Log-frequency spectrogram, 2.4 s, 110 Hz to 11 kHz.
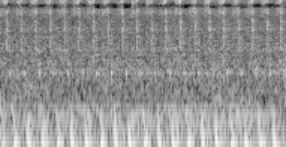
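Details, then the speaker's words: Cub Cadet 1250 hydrostatic garden tractor, sat 20 years under a barn shelter, first start after carb cleaning: steady, even single-cylinder idle with regular firing, no misses or knocks, quiet after blowing debris out; normal idle. "look at the stuff on the CR God Almighty man it blowed some stuff out didn't it listen to that that is quiet"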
